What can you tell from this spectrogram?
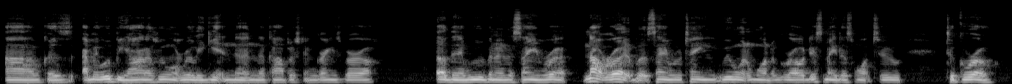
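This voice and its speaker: A man's voice: lowish voice, monotone, fairly quick, dark tone. A man, co-hosting a podcast in loose, profane, joking casual chat and slurring his words. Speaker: podcast co-host, comedian.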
